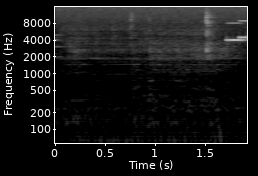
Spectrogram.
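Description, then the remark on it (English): After a 4-digit code is entered and lock is pressed, an electronic lock gives off a faint, high-pitched beep like a microwave's, a steady tone near the end that follows a couple of soft clicks over low background hum. “Oh, no, it sounded like a microwave in there.”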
